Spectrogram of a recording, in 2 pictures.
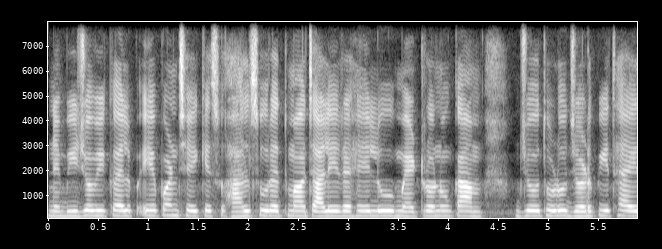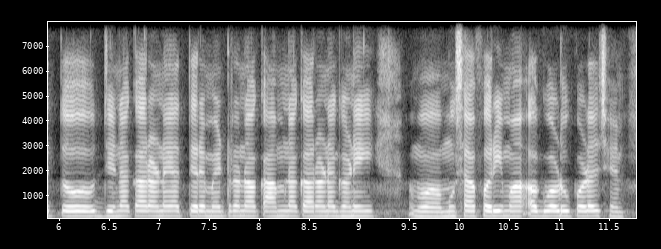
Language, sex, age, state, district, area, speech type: Gujarati, female, 18-30, Gujarat, Surat, rural, spontaneous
